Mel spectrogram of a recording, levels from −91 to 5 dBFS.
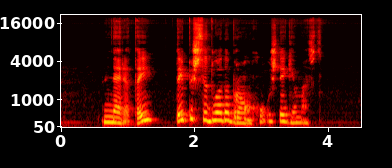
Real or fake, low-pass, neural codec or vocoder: real; 19.8 kHz; none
